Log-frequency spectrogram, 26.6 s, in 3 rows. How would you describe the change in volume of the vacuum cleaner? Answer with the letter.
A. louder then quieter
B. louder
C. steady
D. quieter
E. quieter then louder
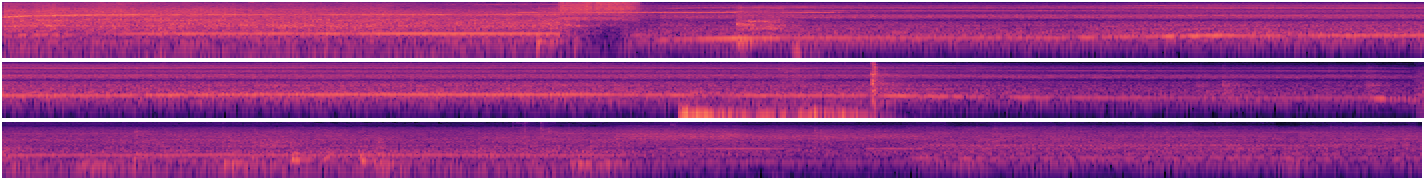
D.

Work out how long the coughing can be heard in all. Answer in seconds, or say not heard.
5 s.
